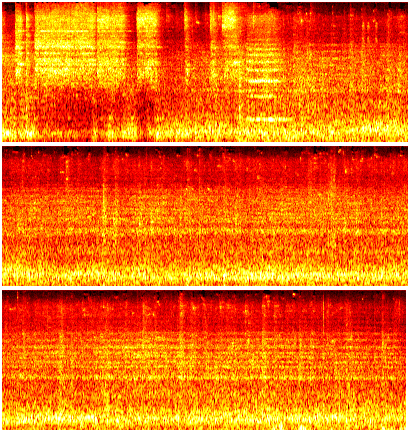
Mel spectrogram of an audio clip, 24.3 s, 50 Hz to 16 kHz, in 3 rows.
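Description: Passenger coaches of a train hauled by a ChS4t electric locomotive rolling past, their wheels clattering over rail joints. A hissing rush in the first few seconds, and a brief high tone about five seconds in.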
